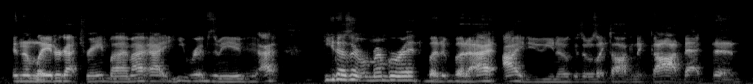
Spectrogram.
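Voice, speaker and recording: A man with a fairly high pitch and a bright, sharp tone shows vocal fry, lively intonation and big swings in loudness at a fairly quick pace. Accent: Tennessee. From Middle Tennessee, US South. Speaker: professional wrestler. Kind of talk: casual chat.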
